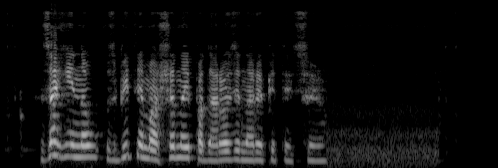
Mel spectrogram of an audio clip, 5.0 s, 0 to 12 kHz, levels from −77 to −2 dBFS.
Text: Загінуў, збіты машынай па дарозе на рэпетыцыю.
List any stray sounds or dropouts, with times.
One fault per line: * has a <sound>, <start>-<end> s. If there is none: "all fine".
all fine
